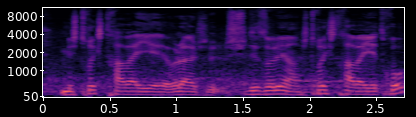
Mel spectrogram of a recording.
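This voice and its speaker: The speaker is a man with a medium pitch. His intonation is fairly even, and noticeable background noise is present. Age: 40s. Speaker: organic market gardener. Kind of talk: radio panel discussion. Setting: live broadcast from an agricultural fair stand.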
